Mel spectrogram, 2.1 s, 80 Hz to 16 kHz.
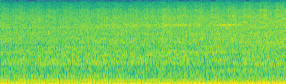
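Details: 1950 Chevy Deluxe just rewired from 6 to 12 volts with a one-wire alternator, freshly started on fast idle, gauge showing strong charge: quick, even low thrum with steady firing pulses, no misses or knocks; healthy fast idle.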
